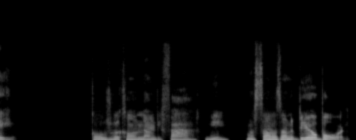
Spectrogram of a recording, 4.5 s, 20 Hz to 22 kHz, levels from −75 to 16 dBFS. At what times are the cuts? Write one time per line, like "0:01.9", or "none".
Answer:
none

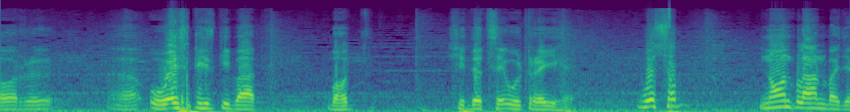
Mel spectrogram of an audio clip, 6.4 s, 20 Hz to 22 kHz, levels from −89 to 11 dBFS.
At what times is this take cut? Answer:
none

